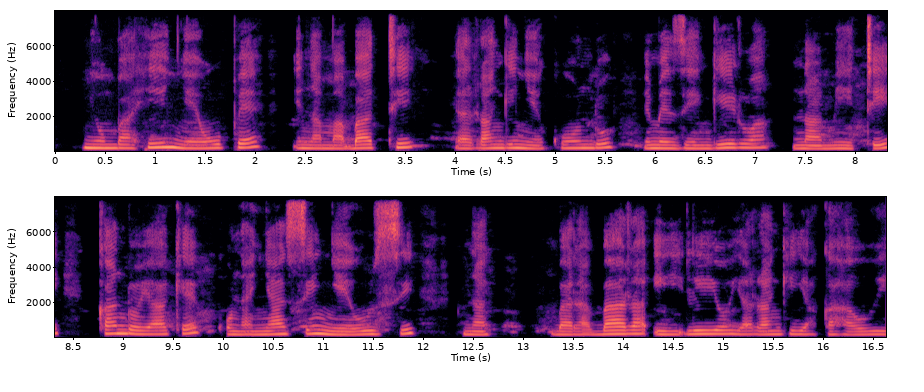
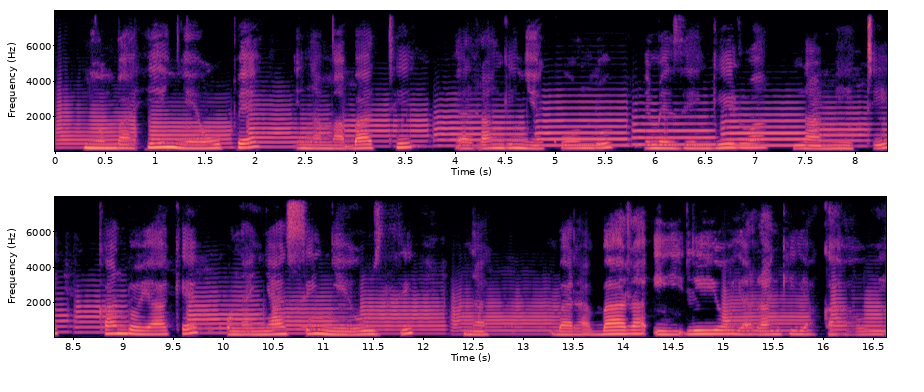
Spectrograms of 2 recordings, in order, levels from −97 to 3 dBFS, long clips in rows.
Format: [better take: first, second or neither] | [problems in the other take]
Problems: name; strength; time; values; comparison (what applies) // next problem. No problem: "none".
first | noise reduction (neural mask model RNNoise)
